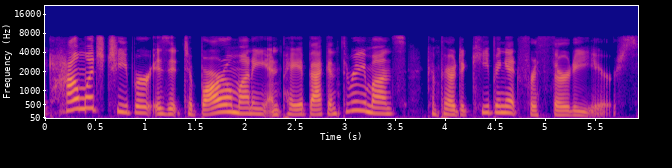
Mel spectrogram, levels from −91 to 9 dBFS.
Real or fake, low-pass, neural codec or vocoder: real; 7.2 kHz; none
